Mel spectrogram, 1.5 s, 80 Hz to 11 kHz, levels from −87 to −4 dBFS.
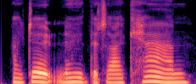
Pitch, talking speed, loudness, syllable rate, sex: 170 Hz, 245 wpm, -17 LUFS, 4.7 syllables/s, female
